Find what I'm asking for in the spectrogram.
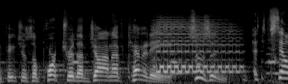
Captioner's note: bell rings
